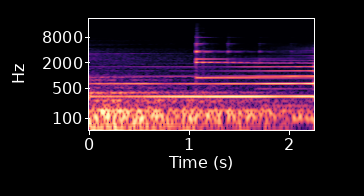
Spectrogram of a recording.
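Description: Bell-like tones in the instrumental opening of a devotional song: a struck tone rings on steadily, and a second, higher bell is struck about a second in.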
